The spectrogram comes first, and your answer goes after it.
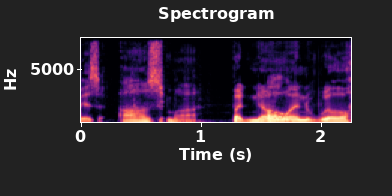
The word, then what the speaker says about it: Asma: And the proper pronunciation of my name is Asma. But no one will spell it correctly, so we have to say asthma.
